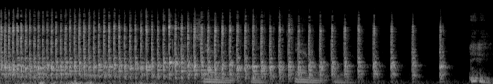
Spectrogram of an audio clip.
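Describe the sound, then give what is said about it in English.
Roulette wheel spinning, its pointer clicking in a rapid, even stream that gradually slows into widely spaced, distinct ticks before stopping. The clicks are loud and crisp, with no voices over them. “Call the roulette. Let's spin it.”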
